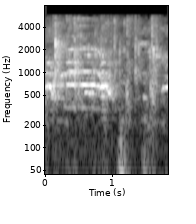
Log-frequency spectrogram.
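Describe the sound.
A crowd applauds steadily throughout for two participants after an on-stage contest, a dense wash of many hands clapping at once, sustained, with faint voices mixed into the noise.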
